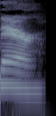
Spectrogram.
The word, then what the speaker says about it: heir: We use an before some words beginning with h when the h is silent. Examples. An honor. An hour. An honest man. An heir. The h is not pronounced in these words.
